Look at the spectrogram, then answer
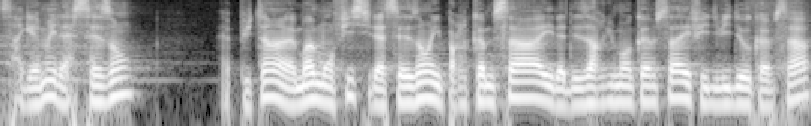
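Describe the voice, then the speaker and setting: Talking at a very fast pace, a man keeps a medium pitch with fairly even intonation. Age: 30s. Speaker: film critic. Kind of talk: casual chat.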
